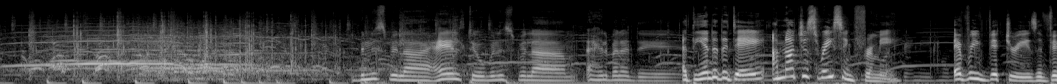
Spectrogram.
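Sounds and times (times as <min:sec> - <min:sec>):
long wavering whoops and shouts: 0:00.0 - 0:03.6
scattered claps: 0:00.0 - 0:04.8
fans cheering: 0:00.0 - 0:09.9
speech: 0:03.6 - 0:10.5.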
